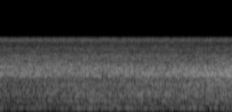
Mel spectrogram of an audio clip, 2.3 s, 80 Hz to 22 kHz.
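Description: Steady hiss with a faint low hum: the background noise of a late-1980s film soundtrack.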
